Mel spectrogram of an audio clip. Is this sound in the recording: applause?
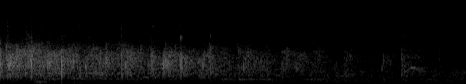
yes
